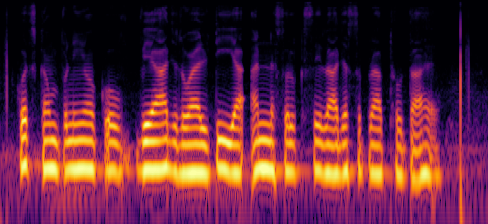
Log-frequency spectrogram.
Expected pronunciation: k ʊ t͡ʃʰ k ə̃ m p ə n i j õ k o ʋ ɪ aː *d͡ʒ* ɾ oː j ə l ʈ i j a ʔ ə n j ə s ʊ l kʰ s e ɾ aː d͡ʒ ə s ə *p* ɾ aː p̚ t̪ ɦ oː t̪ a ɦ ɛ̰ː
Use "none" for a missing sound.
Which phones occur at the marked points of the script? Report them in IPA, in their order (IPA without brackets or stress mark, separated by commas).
d͡ʒ, p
